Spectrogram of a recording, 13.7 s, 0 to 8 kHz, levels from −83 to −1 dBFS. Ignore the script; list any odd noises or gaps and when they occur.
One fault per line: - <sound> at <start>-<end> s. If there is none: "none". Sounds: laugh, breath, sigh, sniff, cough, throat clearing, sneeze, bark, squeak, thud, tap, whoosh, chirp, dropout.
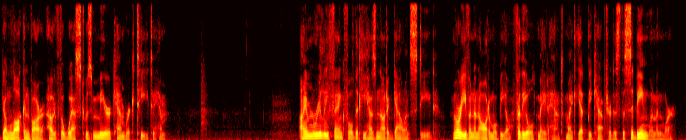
none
